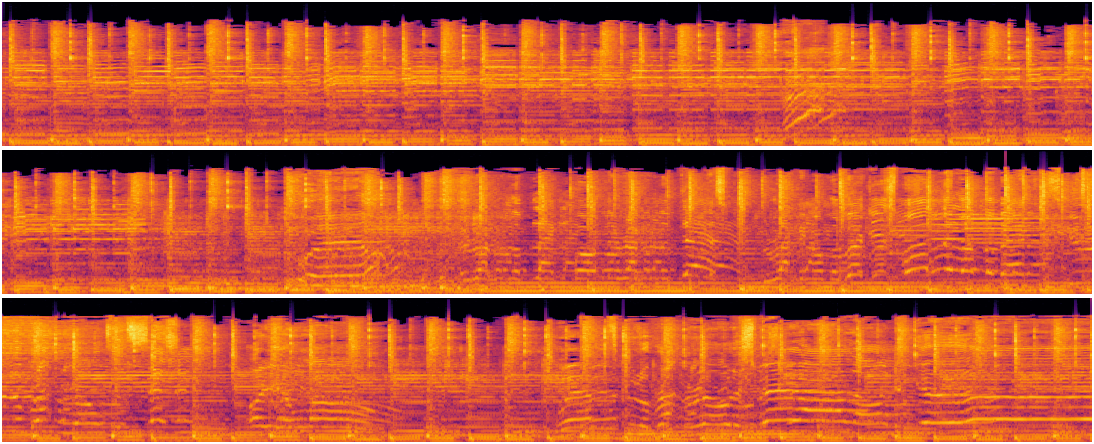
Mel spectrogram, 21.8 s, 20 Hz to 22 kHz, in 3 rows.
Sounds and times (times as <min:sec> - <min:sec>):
Country: 0:00.0 - 0:21.8
Psychedelic rock: 0:00.0 - 0:21.8
Rock and roll: 0:00.0 - 0:21.8.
